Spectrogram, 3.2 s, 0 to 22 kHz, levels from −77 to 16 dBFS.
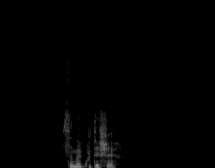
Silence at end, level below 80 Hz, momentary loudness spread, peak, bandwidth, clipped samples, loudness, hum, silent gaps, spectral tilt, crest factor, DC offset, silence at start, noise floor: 1.45 s; -78 dBFS; 8 LU; -22 dBFS; 15 kHz; under 0.1%; -38 LUFS; none; none; -5.5 dB/octave; 22 dB; under 0.1%; 0.95 s; under -90 dBFS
